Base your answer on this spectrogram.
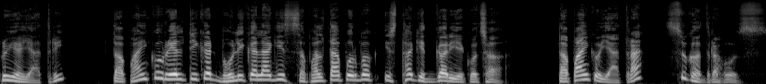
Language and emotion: Nepali, happy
